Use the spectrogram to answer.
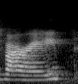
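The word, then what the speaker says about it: Mhairi: My name's Vary. It's Gaelic and it's spelled M-H-A-I-R-I, and I spell it just to make it easier for everyone else.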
